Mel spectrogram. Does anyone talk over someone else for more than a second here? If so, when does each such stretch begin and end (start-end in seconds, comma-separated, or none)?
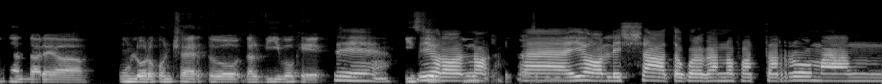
4.0-5.7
